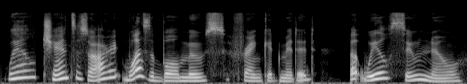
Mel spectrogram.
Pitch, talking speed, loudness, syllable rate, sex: 215 Hz, 180 wpm, -17 LUFS, 4.6 syllables/s, female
